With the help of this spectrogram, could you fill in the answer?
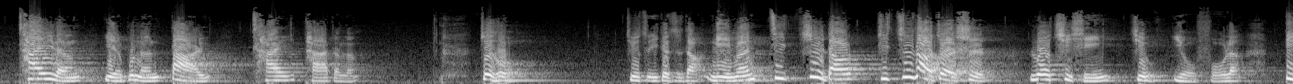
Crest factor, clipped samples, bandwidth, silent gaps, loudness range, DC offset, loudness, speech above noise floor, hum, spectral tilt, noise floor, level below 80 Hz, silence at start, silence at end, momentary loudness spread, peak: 8 dB; 2%; 13.5 kHz; none; 7 LU; under 0.1%; -8 LUFS; 32 dB; none; -5.5 dB/octave; -39 dBFS; -36 dBFS; 0.2 s; 0 s; 13 LU; 0 dBFS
